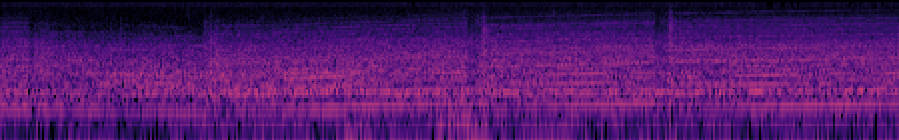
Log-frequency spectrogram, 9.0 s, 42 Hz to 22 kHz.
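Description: An Enduracers flat-six race car at Palm Springs in the rFactor 2 sim holds a loud, continuous engine drone whose pitch climbs and dips through gear changes, with brief shift breaks and no speech.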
